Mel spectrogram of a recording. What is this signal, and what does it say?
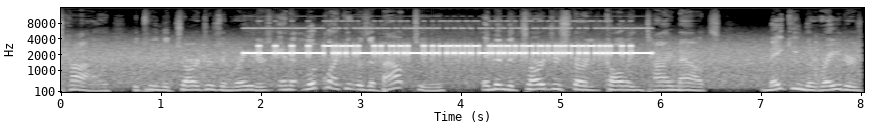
RTTY (45.45 baud, 850 Hz shift), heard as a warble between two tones, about 2550 Hz centre, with speech in English. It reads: 8Q IMDPZPY NXQ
